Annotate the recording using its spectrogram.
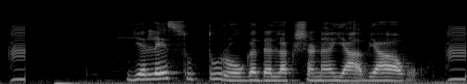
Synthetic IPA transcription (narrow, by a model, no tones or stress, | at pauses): jeleːsut̪ːuɾoːɡɐd̪ɐlɐkʂɐɳɐjaːʋjaːʋu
